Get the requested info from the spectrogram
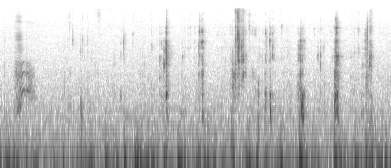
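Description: Close-miked mouth sounds of biting into and chewing a soft chocolate-filled bun: a bite just after the start, then irregular wet smacks and clicks as it is chewed.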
